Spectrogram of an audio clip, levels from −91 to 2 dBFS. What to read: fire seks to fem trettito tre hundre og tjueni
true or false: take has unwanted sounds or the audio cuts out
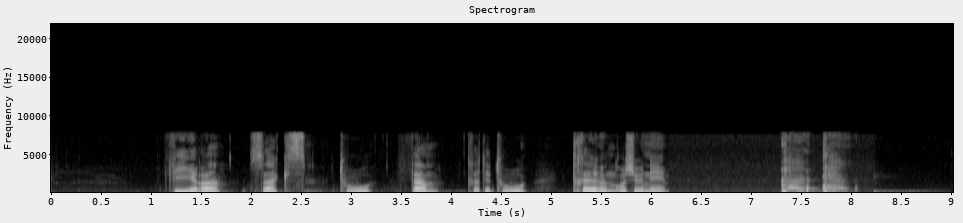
true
